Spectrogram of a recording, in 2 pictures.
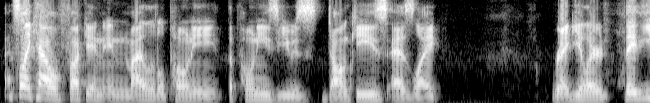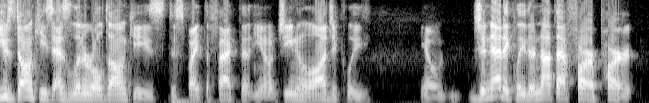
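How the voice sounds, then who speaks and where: A man's voice: mid-range voice, animated, moderate pace, a bit bright, no room sound. A young man co-hosting a podcast, chatting casually, rambling, swearing a lot and laughing often. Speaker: podcast co-host. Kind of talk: casual chat.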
